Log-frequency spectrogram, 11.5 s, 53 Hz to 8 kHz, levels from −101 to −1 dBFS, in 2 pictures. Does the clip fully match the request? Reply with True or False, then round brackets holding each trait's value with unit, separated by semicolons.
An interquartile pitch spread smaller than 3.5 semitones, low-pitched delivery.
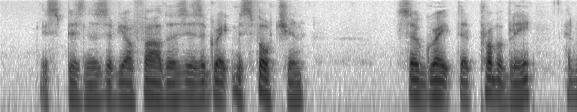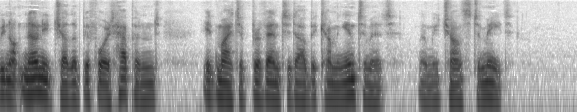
True (2.4 semitones; 100 Hz)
